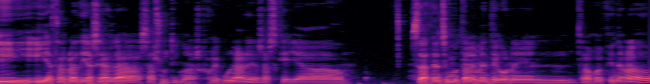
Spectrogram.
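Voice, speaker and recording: Delivered at a fairly quick pace, the voice stays monotone, with flat intonation. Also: man, medium pitch for a man. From Spain, Basque Country (Bilbao). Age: 20s. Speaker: former tourism student. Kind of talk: interview.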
